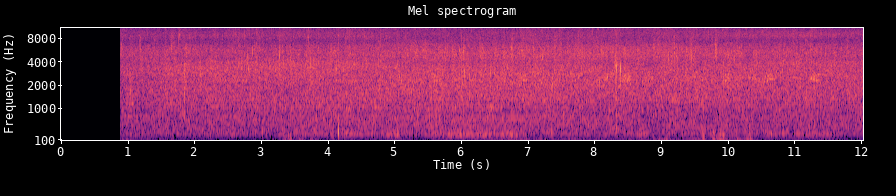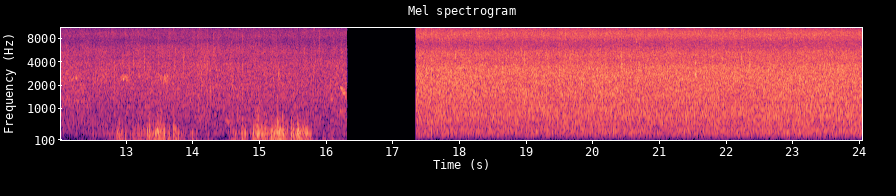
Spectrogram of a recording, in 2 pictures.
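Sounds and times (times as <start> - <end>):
rain falling on water: 0.9 - 16.3, 17.4 - 24.0.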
